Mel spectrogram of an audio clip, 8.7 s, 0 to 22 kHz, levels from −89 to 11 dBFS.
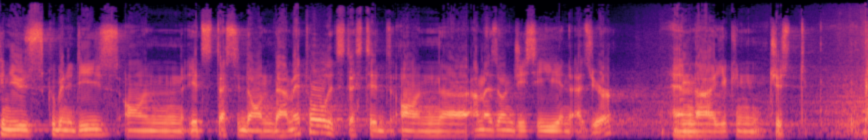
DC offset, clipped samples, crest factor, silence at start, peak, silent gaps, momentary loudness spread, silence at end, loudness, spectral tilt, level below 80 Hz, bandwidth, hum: under 0.1%; under 0.1%; 12 dB; 0 s; 0 dBFS; none; 7 LU; 0 s; -11 LUFS; -3.5 dB/octave; -46 dBFS; over 20 kHz; none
